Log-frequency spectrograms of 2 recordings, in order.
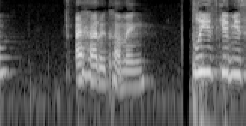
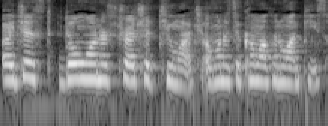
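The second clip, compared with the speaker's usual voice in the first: usual speaking voice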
